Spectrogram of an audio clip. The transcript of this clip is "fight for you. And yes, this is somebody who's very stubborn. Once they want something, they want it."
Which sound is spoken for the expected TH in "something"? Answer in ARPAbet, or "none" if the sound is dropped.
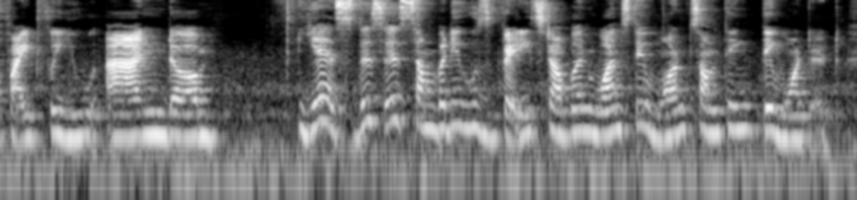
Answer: T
